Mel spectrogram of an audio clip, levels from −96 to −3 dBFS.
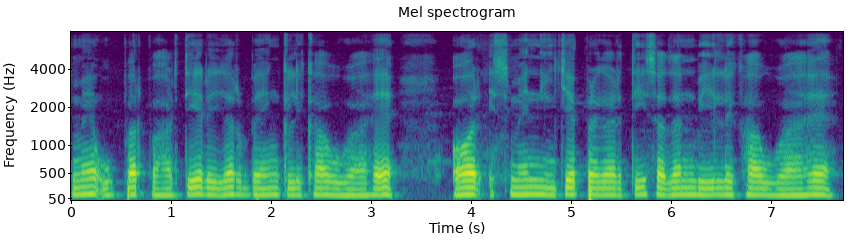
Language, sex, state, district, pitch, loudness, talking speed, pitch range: Hindi, male, Jharkhand, Ranchi, 120 Hz, -18 LUFS, 130 wpm, 115-125 Hz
